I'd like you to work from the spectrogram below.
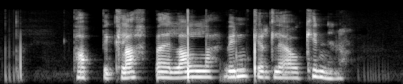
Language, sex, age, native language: Icelandic, female, 30-39, Icelandic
